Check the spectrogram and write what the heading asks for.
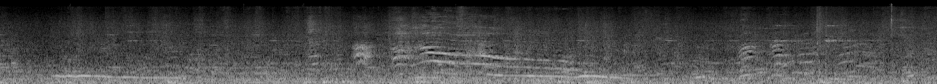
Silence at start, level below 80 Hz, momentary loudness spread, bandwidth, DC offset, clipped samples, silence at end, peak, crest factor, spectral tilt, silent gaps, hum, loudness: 0 s; -34 dBFS; 6 LU; 16 kHz; under 0.1%; under 0.1%; 0 s; -10 dBFS; 16 dB; -5 dB/octave; none; none; -25 LUFS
